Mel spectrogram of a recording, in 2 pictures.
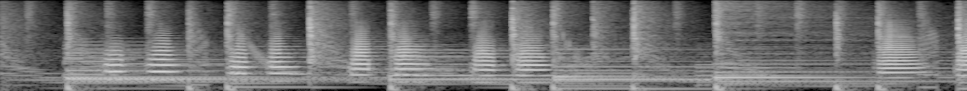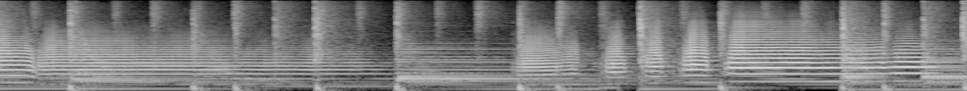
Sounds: playing trombone

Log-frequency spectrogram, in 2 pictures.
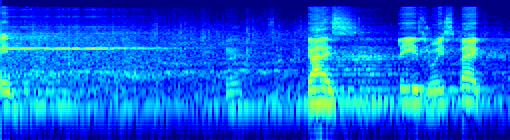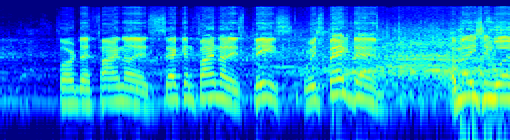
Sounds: speech

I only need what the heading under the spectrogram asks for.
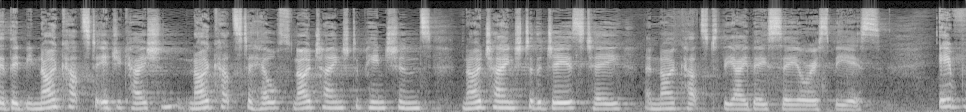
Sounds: woman speaking, narration, speech

